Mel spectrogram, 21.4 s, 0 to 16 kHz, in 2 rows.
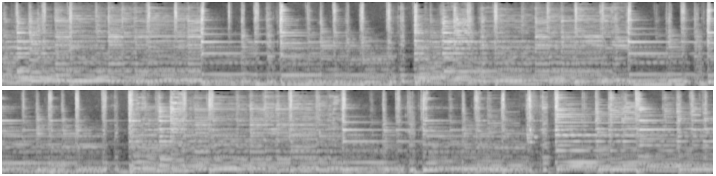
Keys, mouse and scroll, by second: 0.1 ctrl+alt+shift+e, 16.6-17.1 typing, 18.5-19.8 typing.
